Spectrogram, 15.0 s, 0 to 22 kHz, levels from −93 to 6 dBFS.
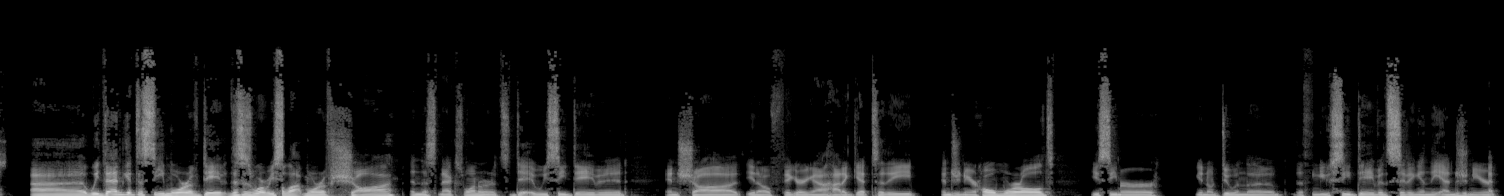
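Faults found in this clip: Compressed frames skipped at 2.83, 9.10, 11.22, 13.14 and 14.90 s (e.g. after "is where we"). Decoder or file loses several 32 ms frames and jumps a fraction of a second.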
